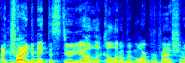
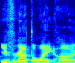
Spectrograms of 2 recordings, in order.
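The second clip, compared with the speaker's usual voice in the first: normal talking voice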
